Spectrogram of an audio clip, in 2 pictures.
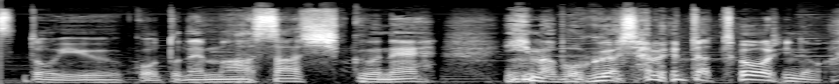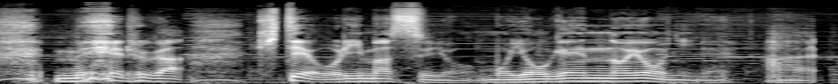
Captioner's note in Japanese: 笑い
